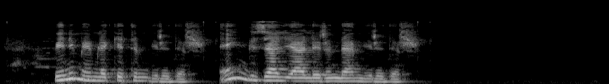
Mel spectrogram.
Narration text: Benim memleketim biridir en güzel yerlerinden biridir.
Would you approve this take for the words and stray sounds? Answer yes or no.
yes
